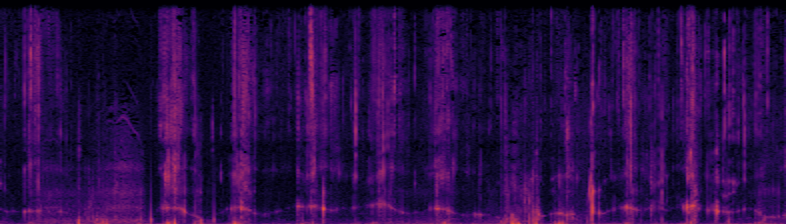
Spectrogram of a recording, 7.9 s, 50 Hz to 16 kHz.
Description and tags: mouth enzymes2
This sound is "grosser" than a porn scene. Too much fluid. Actually this sound really shows off the noise in the small diaphragm condenser compared to the large. You can easily hear the noise on one of the channels over powers the other. Again, this for the experiment of hearing the noise in mics and preamps.
chewing, eating, mouth-enzymes, saliva, smacking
